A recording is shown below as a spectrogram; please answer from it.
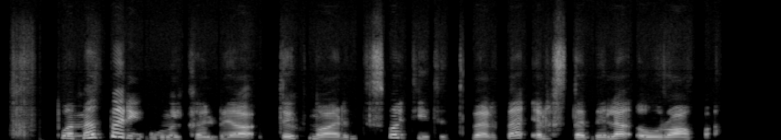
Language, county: Lithuanian, Klaipėda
